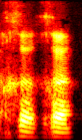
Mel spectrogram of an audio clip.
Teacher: o R do francês é sempre o que no português é o som de 2 R's, é o R lá na garganta · A gente tem que pensar que ele é sempre o som dos nossos 2 R's, né? Como se a gente estivesse fazendo um gargarejo. É lá na garganta.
